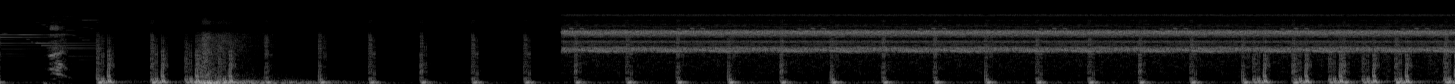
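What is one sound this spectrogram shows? Footsteps thud quickly in a steady run.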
